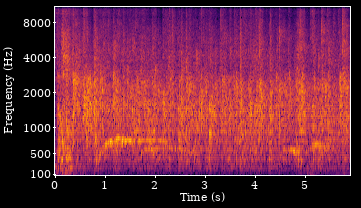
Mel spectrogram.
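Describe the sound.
Audience applause welcoming a speaker to a fiction reading, many hands clapping in a loud, steady wash that fills the whole stretch without pause.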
